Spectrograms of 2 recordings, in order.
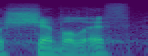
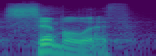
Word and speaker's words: Shibboleth: Then they would say to him, Say now, Shibboleth. But he said, Sibboleth, for he could not pronounce it correctly.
